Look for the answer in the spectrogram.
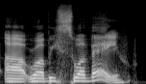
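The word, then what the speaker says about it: Robby Soave: Today we have Robbie Suave, right? – Did I pronounce it right? Is that how we pronounce it? – That is how you pronounce it.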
